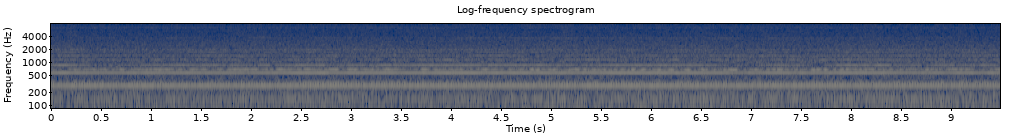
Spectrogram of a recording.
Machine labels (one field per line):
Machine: fan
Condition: abnormal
